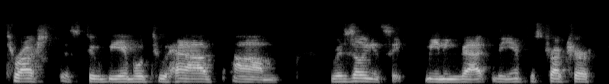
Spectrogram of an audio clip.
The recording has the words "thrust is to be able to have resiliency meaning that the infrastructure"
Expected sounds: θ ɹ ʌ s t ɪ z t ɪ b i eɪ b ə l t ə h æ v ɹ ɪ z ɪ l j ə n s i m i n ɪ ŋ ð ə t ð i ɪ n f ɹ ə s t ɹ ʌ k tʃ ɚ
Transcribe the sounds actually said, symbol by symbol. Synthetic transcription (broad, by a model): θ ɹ ʌ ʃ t ɪ z t ɪ b i eɪ b l t ə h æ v ɹ ɪ z ɪ l j ə n s i m i n ɪ ŋ ð ə t ð i ɪ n f ɹ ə s t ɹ ʌ k tʃ ɚ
